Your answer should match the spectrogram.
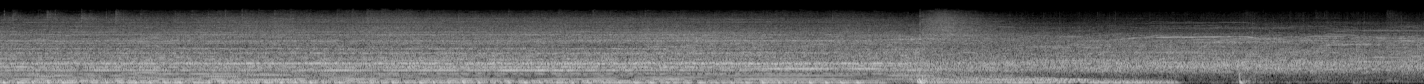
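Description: Live rock band holding a long final chord, with a cymbal crash about nine seconds in as the chord ends; the band's sound then dies away over a couple of seconds, leaving crowd noise.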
